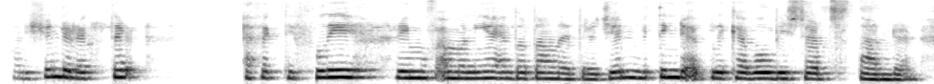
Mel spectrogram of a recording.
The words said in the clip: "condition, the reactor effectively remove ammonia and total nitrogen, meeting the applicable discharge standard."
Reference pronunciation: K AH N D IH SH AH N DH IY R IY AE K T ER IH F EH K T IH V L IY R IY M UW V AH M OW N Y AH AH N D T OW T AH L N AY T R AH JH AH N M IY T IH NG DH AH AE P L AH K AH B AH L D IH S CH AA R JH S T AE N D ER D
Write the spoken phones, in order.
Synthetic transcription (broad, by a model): K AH N D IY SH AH N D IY R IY K T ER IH F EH K T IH F L IY R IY M UW F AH M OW N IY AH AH N T OW T AH L N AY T R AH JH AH N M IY T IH NG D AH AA P L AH K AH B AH L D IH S AA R CH S T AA N D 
